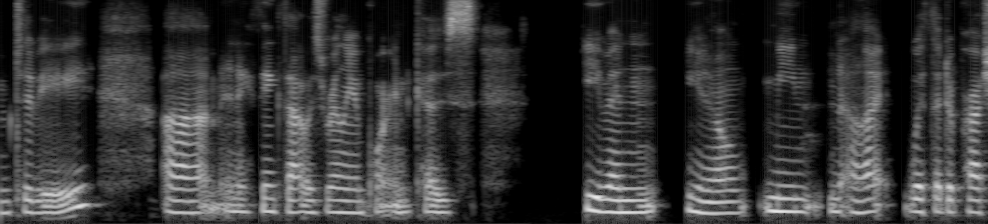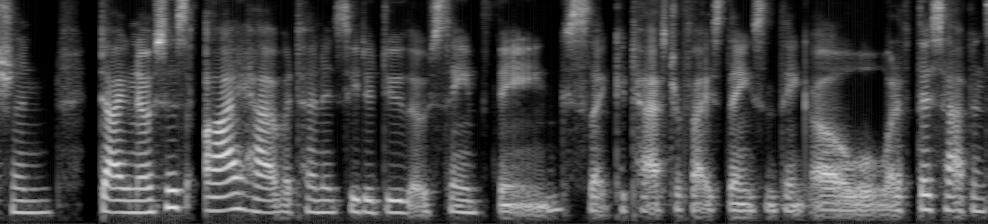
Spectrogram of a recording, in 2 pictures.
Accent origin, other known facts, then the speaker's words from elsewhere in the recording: West Coast, United States; I'm from the West Coast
